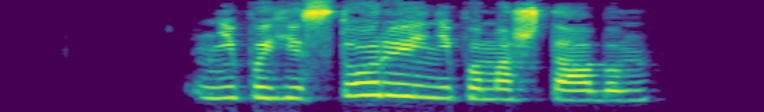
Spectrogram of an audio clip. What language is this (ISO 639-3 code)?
bel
